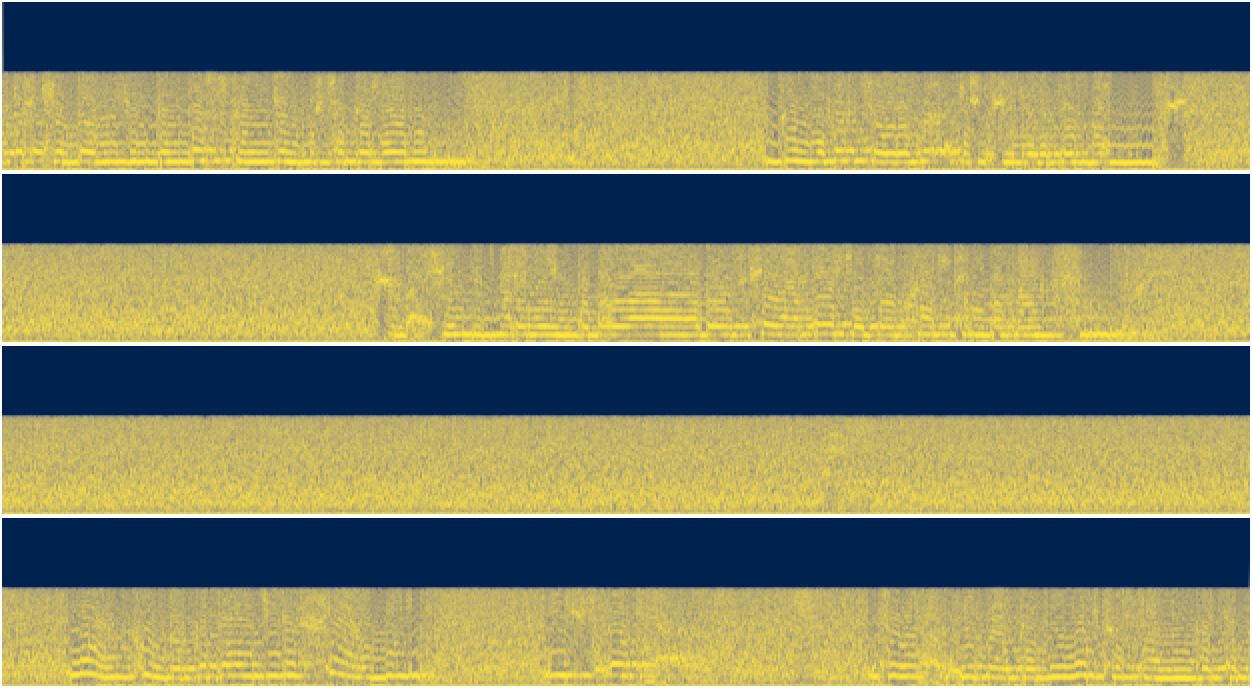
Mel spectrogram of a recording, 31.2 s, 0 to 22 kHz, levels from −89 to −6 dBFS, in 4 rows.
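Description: From start to finish, the A-law bytes of a G.711 stream are being read as linear 8-bit samples. The companded audio read as linear is never expanded. Every sign change throws the output across roughly half its range, so soft passages come out as large as loud ones and the waveform is badly bent. The speech sounds very loud and harshly buzzy, with heavy noise filling the pauses, all within the 4 kHz telephone band.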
